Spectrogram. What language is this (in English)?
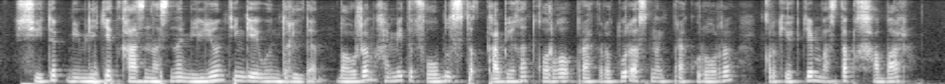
Kazakh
